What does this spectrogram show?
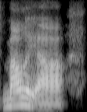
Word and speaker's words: Maliar: So she has the Y, it's Maylar. So Maliar. Sorry, when you have the Y there, it's Maliar, the way they pronounce it.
